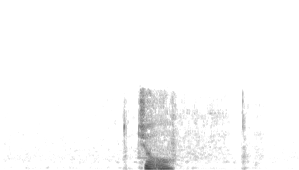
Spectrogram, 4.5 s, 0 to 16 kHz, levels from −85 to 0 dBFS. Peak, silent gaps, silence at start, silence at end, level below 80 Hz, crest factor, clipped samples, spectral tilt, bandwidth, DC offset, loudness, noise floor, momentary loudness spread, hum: -16 dBFS; none; 1.85 s; 0.8 s; -74 dBFS; 24 dB; under 0.1%; -5 dB/octave; 7.6 kHz; under 0.1%; -34 LUFS; -80 dBFS; 20 LU; none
